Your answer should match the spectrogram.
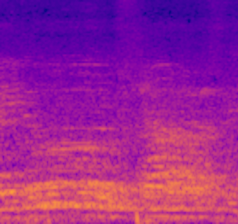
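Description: A man chanting a devotional prayer in a melodic voice, holding long sung notes.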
